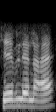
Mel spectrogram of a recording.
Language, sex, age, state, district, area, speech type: Hindi, male, 60+, Bihar, Madhepura, rural, conversation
